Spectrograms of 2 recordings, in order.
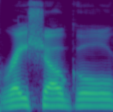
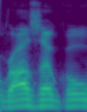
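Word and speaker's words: Ra's al Ghul: League of Assassins and that's where he met racial ghoul razogo whatever you want to pronounce it Talia and sometimes is when we're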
